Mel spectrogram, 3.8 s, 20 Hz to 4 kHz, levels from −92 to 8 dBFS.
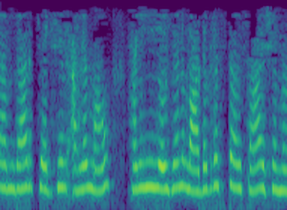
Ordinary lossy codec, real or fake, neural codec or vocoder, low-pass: MP3, 16 kbps; fake; codec, 16 kHz, 1.1 kbps, Voila-Tokenizer; 3.6 kHz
